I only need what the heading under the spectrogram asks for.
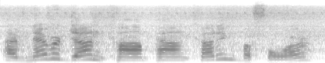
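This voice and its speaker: Medium in pitch and moderate in pace, a hobbyist woodworker talks casually on a live stream, folksy and rambling as he thinks aloud over his work. The poor audio comes from a home woodworking workshop, with a running shop vacuum steady in the background.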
